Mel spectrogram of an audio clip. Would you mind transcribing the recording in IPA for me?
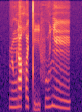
ɳũɾɑχø tḭ fuʎẽː

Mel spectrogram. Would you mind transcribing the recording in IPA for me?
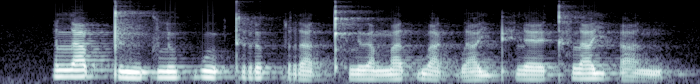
la˥˩p̚ tɯ˧ŋklu˦˥k̚ wu˥˩ʔtro˥˩k̚pra˨˩t̚ pʰlɯ˧a̯ma˦˥t̚wa˨˩k̚ la˧jpʰlɛː˦˥kʰla˥˩j ʔa˨˩n

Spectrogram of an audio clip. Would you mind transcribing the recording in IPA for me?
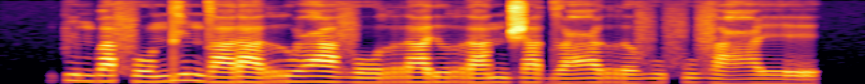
pimbafo ndinda ɾa ruʕavo raɾʲora nd͡ʒadə ʕərə vufuva ʕe

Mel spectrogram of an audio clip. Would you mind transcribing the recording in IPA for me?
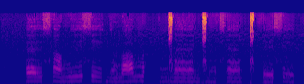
ɛɪ̯sã vɪːseːɡɛ̃vav | ŋ͡ǁɛ̃ːɡ͡ǁɛ̃sɛ̃ː ǁʰesɪ

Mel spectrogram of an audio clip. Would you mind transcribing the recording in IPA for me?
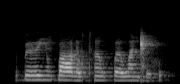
ɓøː jũk͡pɒːləw tʰə̃w k͡pəːwãɡ͡ǁux

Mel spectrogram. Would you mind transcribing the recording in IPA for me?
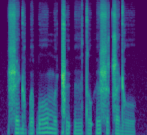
ʂeɖuɓɐ ɓoːmɵːǁʉ ʔɨːto ʔɨ ʂeʈ͡ʂɐɖoː

